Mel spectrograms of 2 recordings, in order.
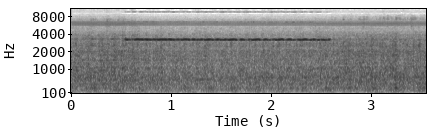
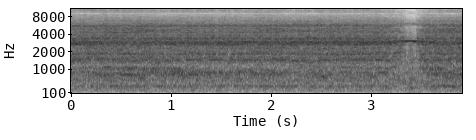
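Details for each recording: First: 1911 Hendey cone-head 6x16 lathe machining a new water pump bushing for a 1914 Studebaker SC-4: thin, steady high squeal rises over the cutting noise for about two seconds. Tool loading up from a too-deep cut. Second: Drilling out a bearing-bronze water pump bushing for a 1914 Studebaker SC-4 on a 1911 Hendey 6x16 cone-head lathe with cutting oil: even, high scraping hiss of a steady, healthy cut with brief pauses to clear chips.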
